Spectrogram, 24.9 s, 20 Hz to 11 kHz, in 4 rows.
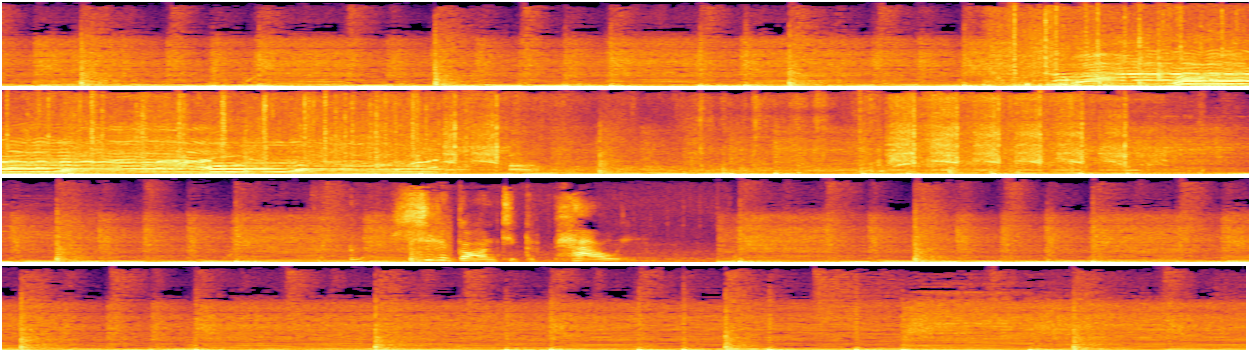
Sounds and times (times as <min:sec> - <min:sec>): Music: 0:00.0 - 0:15.0, 0:16.0 - 0:24.9
Speech: 0:14.4 - 0:15.7.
